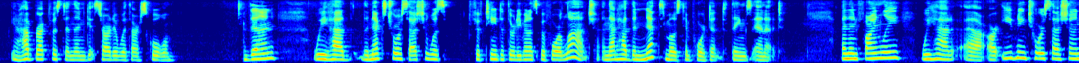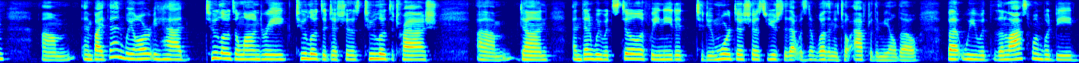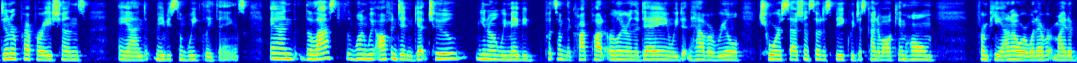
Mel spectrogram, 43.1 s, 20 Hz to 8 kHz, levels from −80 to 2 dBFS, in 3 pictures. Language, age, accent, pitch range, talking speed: English, 40-59, American, 190-220 Hz, 215 wpm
